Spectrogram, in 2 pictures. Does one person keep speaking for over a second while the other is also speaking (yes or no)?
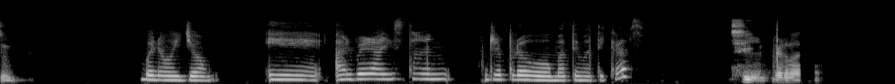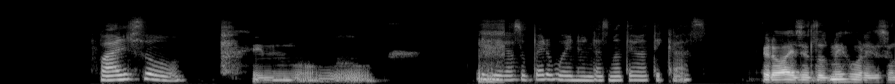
no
